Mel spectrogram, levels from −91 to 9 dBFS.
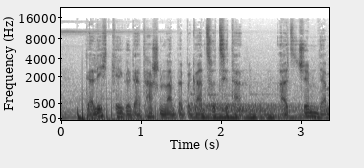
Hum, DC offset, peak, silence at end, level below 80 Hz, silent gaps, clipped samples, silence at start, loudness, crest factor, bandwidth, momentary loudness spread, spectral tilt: none; under 0.1%; 0 dBFS; 0 s; -18 dBFS; none; under 0.1%; 0 s; -15 LUFS; 14 dB; 16 kHz; 4 LU; -5 dB/octave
